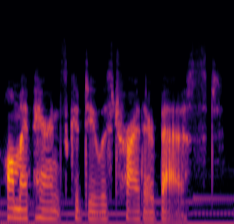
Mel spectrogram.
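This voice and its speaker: A woman's voice: very deep voice, fairly even intonation, normal speed, vocal fry, sharp tone, faint music behind, full character voice. A woman voicing a miserable young pop singer's interview quotes in a confessional manner. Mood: sad, confessional.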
